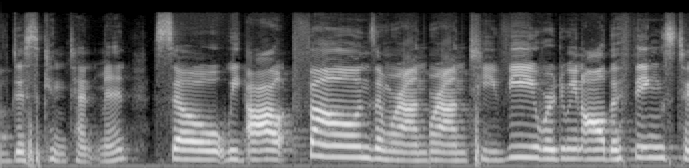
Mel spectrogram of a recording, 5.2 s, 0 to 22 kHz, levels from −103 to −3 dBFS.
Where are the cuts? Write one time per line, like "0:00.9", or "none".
0:01.1
0:01.8
0:02.2
0:03.2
